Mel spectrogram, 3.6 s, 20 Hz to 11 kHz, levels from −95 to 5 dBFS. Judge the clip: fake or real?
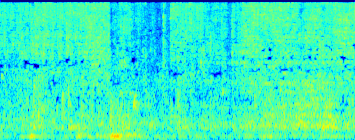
real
